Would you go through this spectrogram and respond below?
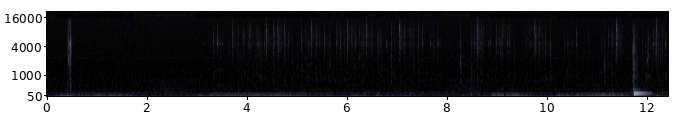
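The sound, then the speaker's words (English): Steady typing on a computer keyboard, a run of quick light clicks in uneven bursts, quiet, ending with one sharper, louder tap. No one speaks. “He's currently typing, so let's let this all sink in”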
